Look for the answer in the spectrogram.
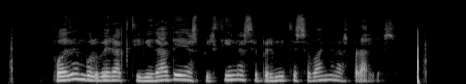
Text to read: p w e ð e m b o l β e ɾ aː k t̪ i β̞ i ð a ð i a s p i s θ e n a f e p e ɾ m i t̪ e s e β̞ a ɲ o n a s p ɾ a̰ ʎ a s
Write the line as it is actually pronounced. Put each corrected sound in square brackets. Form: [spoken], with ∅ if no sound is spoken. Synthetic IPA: p w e ð e m b o l β e ɾ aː k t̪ i β̞ i ð a ð [e] a s p i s θ [i] n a [s] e p e ɾ m i t̪ e s e β̞ a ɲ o n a s p ɾ a̰ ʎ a s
